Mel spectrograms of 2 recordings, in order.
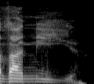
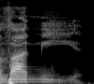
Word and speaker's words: vanille: Next, la vanille. La vanille. The double L is pronounced like a Y.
